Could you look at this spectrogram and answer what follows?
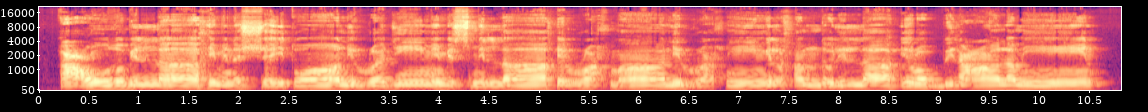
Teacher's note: تسمیہ کی آخری میم کی زیر کو الحمدللہ کے لام سے ملانا ہوگا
